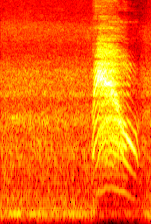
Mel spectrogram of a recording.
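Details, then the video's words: Kitten near death in a dark place, a Jakarta street cat, gives one high meow that sweeps up and then falls away over half a second above a low steady hum of background noise. "Anak kucing hampir mati ditempat gelap"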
